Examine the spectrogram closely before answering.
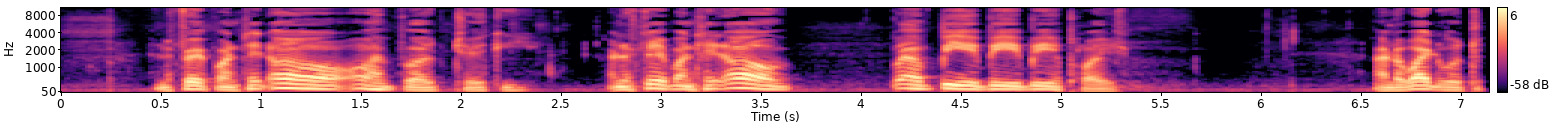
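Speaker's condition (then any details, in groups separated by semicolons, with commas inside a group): Hearing loss with cochlear implants; right implant 10-11 years ago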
